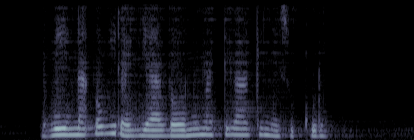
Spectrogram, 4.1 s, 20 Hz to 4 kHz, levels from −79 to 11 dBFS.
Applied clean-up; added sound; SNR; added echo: neural separator model SepFormer DNS4.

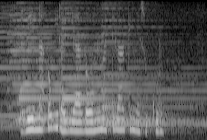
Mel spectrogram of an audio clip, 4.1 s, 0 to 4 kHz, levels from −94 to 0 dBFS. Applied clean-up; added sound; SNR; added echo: none; Harp; 7 dB; reverberation time 1.0 s.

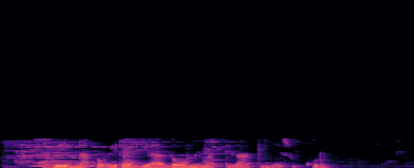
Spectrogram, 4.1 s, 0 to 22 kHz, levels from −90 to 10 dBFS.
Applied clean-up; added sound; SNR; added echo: classical method WPE with log-MMSE.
